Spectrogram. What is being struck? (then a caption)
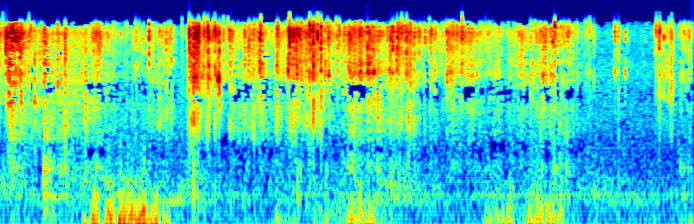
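Thin soap strips. Thin, flat, beige strips of dry soap are snapped and crumpled between fingers with long pink nails. The result is a dense, bright, crunchy crackling with sharp breaking snaps that come in bursts, backed by soft low thumps from the handling.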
